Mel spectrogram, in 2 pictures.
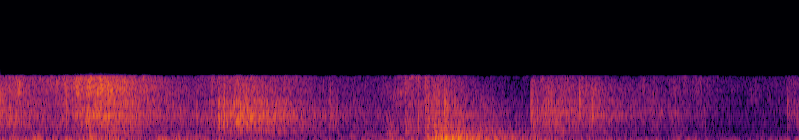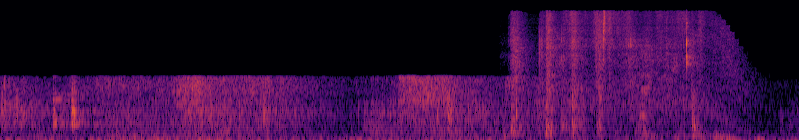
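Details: Muffled slowed-down thuds and rumbles with a sharp crackle near the end, and no barking or other animal voice.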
